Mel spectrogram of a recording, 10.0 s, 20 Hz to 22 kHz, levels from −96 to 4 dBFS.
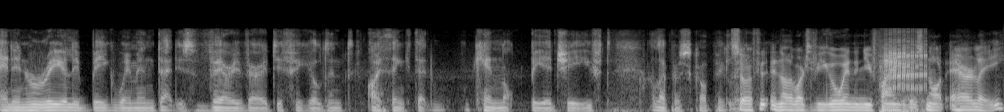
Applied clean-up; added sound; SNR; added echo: none; Bird; 0 dB; none.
